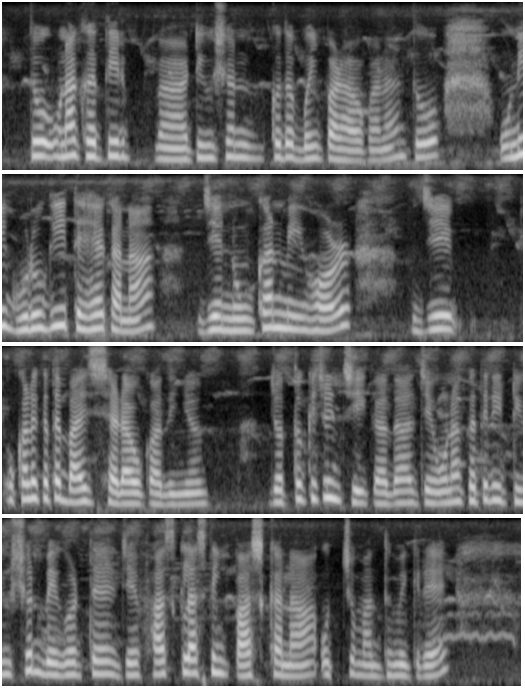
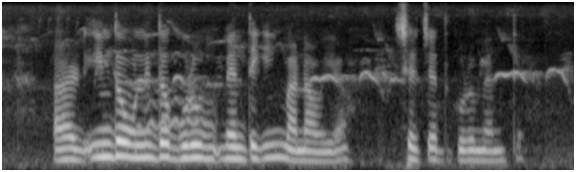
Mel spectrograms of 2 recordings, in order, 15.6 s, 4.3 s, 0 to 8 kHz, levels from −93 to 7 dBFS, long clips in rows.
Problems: constant background noise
